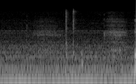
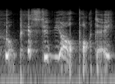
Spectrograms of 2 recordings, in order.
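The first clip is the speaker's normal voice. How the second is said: put-on cranky old lady; 4 dB louder than usual. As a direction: snap back like a cranky granny. Old lady snaps back.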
